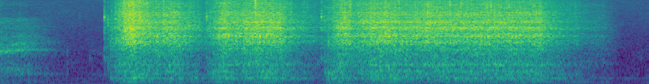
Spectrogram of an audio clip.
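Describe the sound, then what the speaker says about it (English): A food processor chopping oats, sugar and flour for an apple pie streusel, two loud whirring bursts separated by a short break, ending abruptly, no talk. "Just want to chop the oats up, and let's throw the flour in too."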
